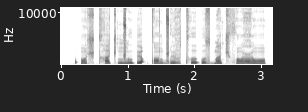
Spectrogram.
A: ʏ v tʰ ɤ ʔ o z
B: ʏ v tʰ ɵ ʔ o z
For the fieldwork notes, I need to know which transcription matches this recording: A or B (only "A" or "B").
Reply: A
